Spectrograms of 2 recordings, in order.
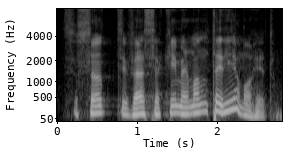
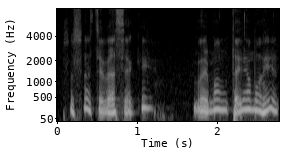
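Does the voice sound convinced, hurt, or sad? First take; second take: hurt; sad. First: The voice sounds hurt and reproachful. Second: The voice sounds sad and sorrowful. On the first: The speaker blames the listener for arriving late. "um quê de, de mágoa" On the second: The speaker is grieving the loss.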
